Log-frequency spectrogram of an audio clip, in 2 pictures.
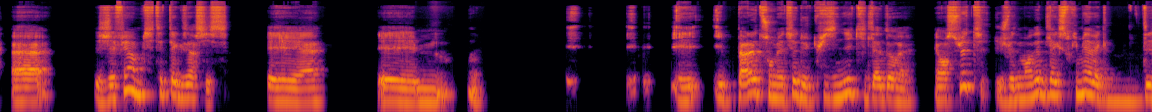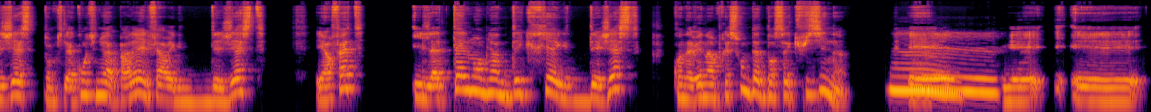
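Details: Adult man who stutters, speaking French, with word and phrase repetitions; stuttering.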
